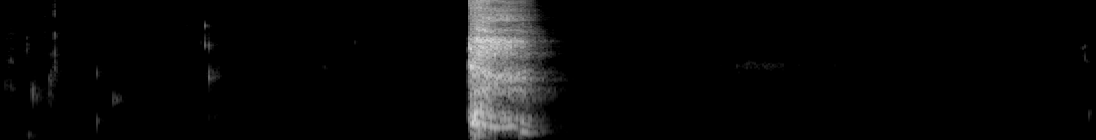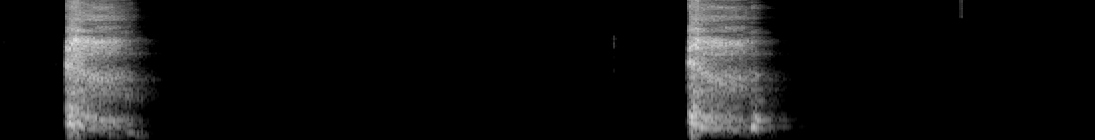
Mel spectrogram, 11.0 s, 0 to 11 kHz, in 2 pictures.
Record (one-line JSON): {"three_cough_length": "11.0 s", "three_cough_amplitude": 32768, "three_cough_signal_mean_std_ratio": 0.22, "survey_phase": "alpha (2021-03-01 to 2021-08-12)", "age": "45-64", "gender": "Female", "wearing_mask": "No", "symptom_fatigue": true, "symptom_change_to_sense_of_smell_or_taste": true, "symptom_onset": "4 days", "smoker_status": "Never smoked", "respiratory_condition_asthma": false, "respiratory_condition_other": false, "recruitment_source": "Test and Trace", "submission_delay": "3 days", "covid_test_result": "Positive", "covid_test_method": "RT-qPCR", "covid_ct_value": 21.0, "covid_ct_gene": "ORF1ab gene", "covid_ct_mean": 21.6, "covid_viral_load": "83000 copies/ml", "covid_viral_load_category": "Low viral load (10K-1M copies/ml)"}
